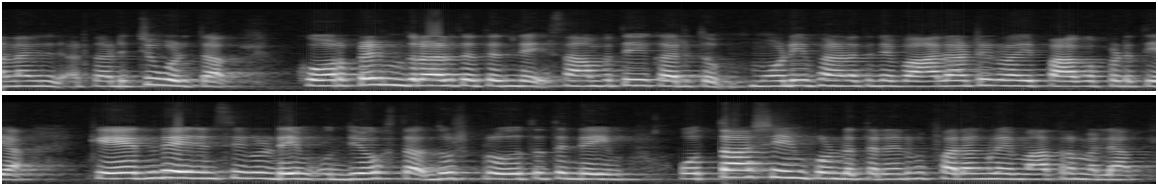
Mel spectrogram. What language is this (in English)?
Malayalam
